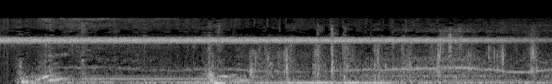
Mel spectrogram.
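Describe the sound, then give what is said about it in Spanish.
An alarm goes off, a steady shrill tone sounding loud and unbroken throughout, with a low rumble and a few faint thumps beneath it. “¡Otra vez alarma esa!”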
